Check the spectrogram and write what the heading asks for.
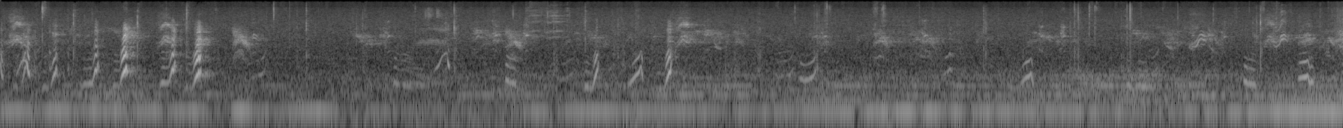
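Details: Soft, rapid chatter of Gambel's quail: brief rising and falling chip notes, about two a second and unevenly spaced, over a constant low mechanical drone.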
